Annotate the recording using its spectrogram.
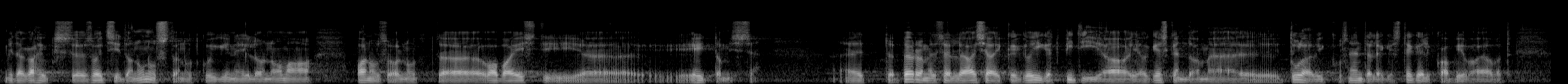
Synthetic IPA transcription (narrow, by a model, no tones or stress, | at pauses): mid̪ɑkɑɦjuksso̞t̪ʲsʲid̪o̞nunust̪ɑ̰nud̪̥kujɡ̥ine̞jlo̞no̞mɑ | pɑnuso̞̰lnud̪̥vɑb̥ɑe̞ːsʲt̪ḭ | e̞hit̪ːˑɑmisːḛ | et̪ːpøːɾɑmese̞lːe̞ɑsʲjɑikːɑɡ̥iɤjɡ̥et̪pid̪̥ʲijɑjɑke̞ske̞nd̪̥ɑmḛt̪ule̞vikːˑusne̞nd̪̥e̞le̞ke̞st̪e̞ɡ̥e̞likːˑuɑ̰b̥ivɑjɑvɑ̰d̪̥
